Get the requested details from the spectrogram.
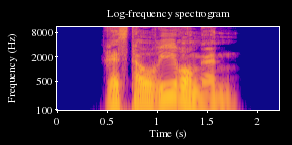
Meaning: plural of Restaurierung
- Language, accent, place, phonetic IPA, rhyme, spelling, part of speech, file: German, Germany, Berlin, [ʁestaʊ̯ˈʁiːʁʊŋən], -iːʁʊŋən, Restaurierungen, noun, De-Restaurierungen.ogg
